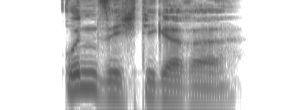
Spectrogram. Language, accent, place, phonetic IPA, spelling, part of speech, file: German, Germany, Berlin, [ˈʊnˌzɪçtɪɡəʁə], unsichtigere, adjective, De-unsichtigere.ogg
- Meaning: inflection of unsichtig: 1. strong/mixed nominative/accusative feminine singular comparative degree 2. strong nominative/accusative plural comparative degree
